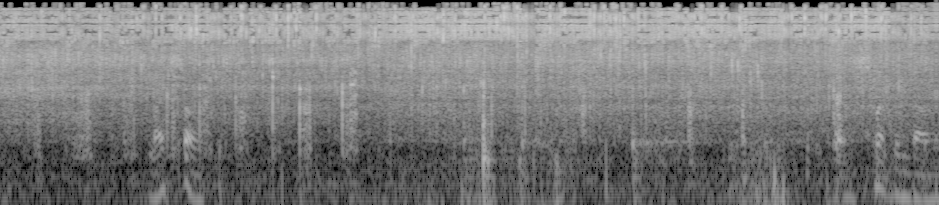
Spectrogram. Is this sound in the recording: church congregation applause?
no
